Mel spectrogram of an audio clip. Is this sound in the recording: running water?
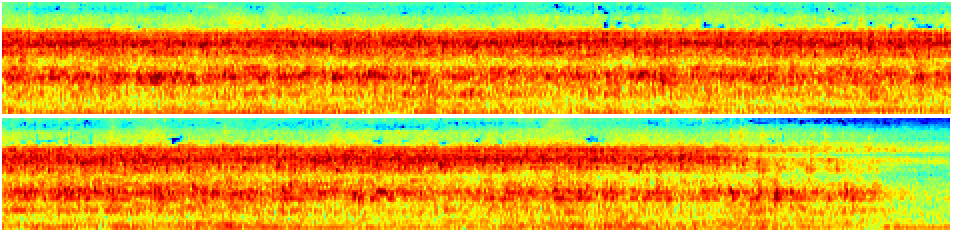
yes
